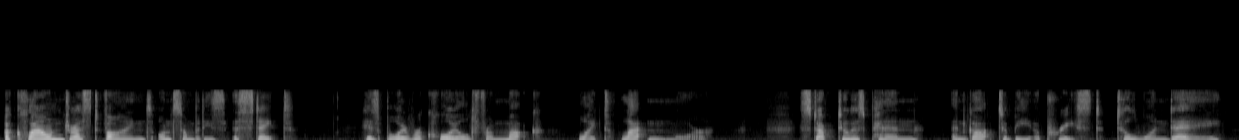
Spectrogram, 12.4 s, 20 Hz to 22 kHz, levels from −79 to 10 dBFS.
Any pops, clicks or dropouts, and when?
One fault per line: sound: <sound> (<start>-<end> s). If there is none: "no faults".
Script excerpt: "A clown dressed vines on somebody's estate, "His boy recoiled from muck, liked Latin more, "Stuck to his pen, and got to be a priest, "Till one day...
no faults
